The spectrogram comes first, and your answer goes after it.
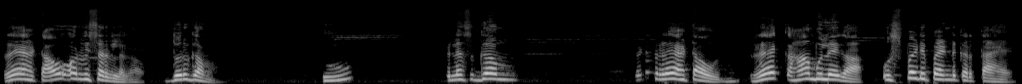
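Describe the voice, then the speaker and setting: A man's voice: high voice, sing-song, slow pace, long pauses, a little mellow, no room sound. A man teaching Hindi grammar in a live online class, patiently repeating rules and addressing students as children.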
